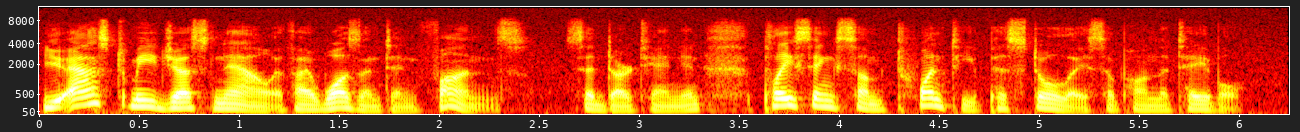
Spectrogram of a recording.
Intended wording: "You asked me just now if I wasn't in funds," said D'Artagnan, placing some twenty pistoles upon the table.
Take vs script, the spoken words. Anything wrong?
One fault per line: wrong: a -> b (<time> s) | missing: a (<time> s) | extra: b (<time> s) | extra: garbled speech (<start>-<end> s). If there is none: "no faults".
no faults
